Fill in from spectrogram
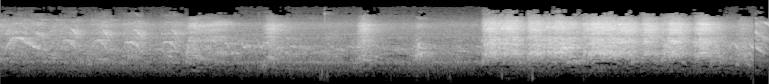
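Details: Red-rumped caciques (Cacicus haemorrhous) in breeding season give harsh, rattling squawks in quick repeated bursts, growing louder and denser midway as several birds chatter together.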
